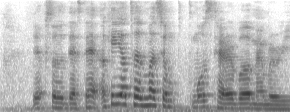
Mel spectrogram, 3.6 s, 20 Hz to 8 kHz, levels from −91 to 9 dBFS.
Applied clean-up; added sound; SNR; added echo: none; none; none; none.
